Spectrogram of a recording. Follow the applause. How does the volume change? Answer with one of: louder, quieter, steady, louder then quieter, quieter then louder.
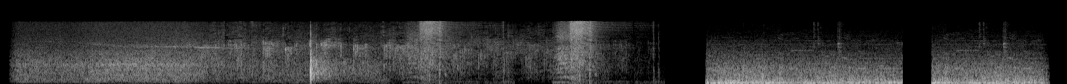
quieter.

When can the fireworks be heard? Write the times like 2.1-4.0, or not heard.
0.1-4.7, 5.5-6.2, 7.0-10.5.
